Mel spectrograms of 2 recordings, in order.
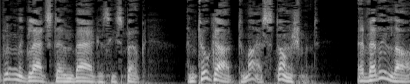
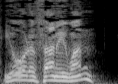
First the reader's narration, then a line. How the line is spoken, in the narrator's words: chuckled the inspector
